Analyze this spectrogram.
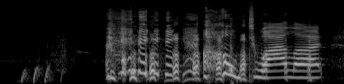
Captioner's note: both laugh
